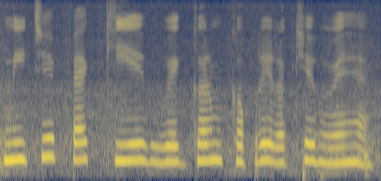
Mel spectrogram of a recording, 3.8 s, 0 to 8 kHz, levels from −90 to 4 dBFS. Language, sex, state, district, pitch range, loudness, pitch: Hindi, female, Manipur, Imphal West, 225-250 Hz, -13 LUFS, 240 Hz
